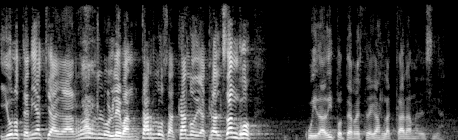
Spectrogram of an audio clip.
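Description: A man with a high voice speaks at a moderate pace in an animated tone, his pitch swinging very widely over noticeable background noise. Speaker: pastor. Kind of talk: sermon. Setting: church.

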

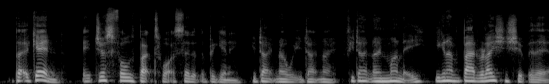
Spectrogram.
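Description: Very fast, somewhat breathy speech with lively intonation and hardly any pauses. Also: man, fairly high pitch for a man. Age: 30s. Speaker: entrepreneur. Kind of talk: casual chat.

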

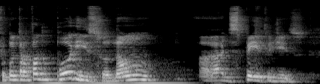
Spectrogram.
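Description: There is audible room echo and noticeable background noise. A man with a high pitch speaks at a moderate pace. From Brazil, interior of São Paulo state (Piracicaba). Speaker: TV screenwriter. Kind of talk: casual interview.

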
